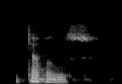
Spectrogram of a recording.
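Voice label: "doubles", British English; pronunciations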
